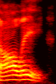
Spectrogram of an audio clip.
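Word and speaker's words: DALL-E: an AI based image generator a program called Dolly it's spelled like Wally the movie um but it's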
